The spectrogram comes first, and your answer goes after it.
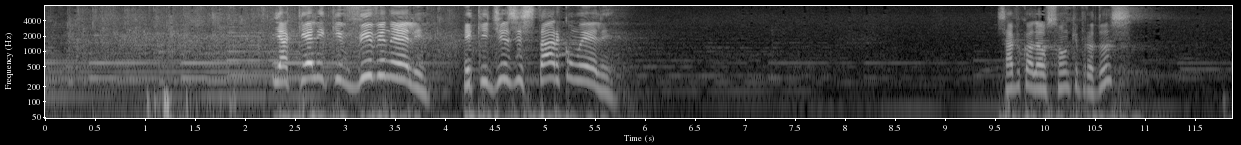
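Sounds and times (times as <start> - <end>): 
audience applauding: 0.0 - 5.3
speech: 2.3 - 5.8, 9.6 - 11.0.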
